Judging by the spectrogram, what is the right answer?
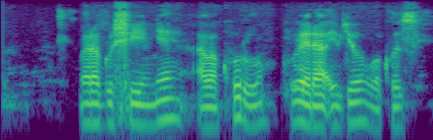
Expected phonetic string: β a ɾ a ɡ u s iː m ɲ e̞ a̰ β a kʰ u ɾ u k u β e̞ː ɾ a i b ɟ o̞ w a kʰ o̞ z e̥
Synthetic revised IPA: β a ɾ a ɡ u ʃ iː m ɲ e̞ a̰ β a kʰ u ɾ u k u β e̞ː ɾ a i b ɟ o̞ w a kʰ o̞ z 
